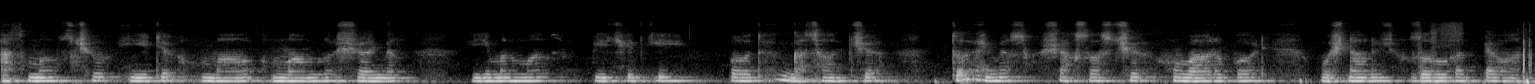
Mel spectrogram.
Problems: constant background noise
